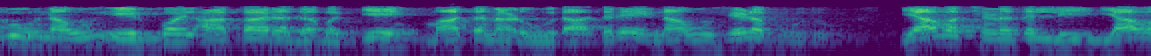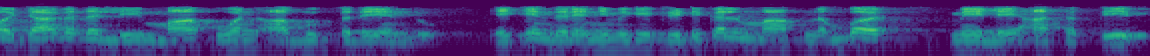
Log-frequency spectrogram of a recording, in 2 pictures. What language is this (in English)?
Kannada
